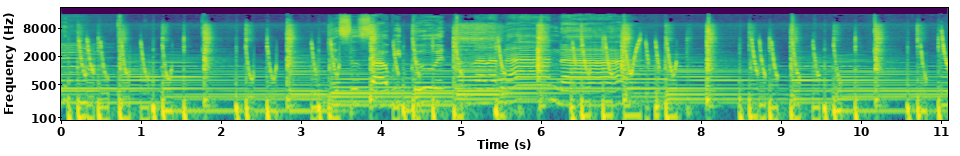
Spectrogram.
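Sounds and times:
funk band playing: 0.0s - 11.0s
steady drum beat from boombox: 0.0s - 11.0s.

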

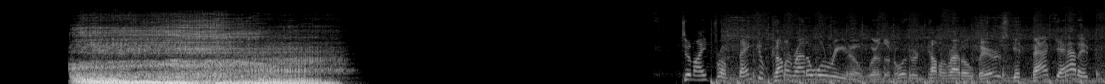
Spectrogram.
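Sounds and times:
bear roar: 0.7s - 3.7s.

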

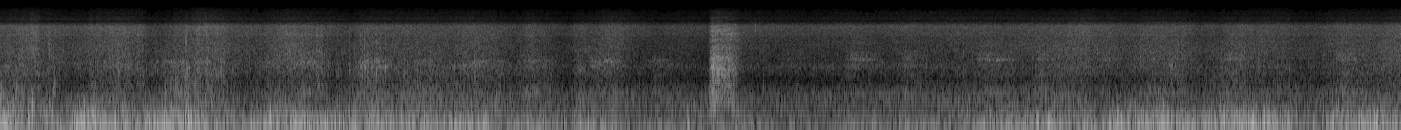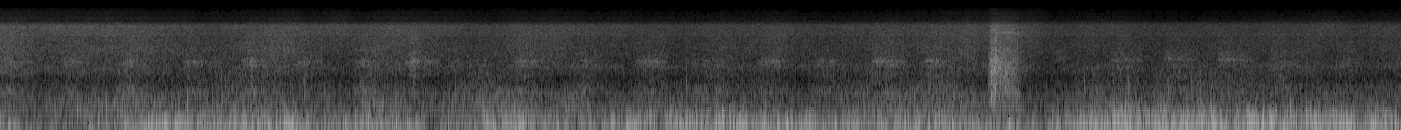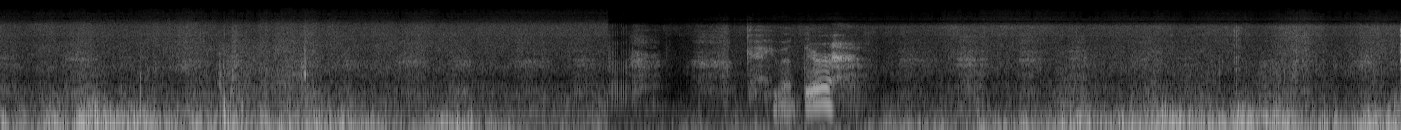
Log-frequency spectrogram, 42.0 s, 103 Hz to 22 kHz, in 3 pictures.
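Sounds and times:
skis hissing through snow: 0.0s - 34.4s, 36.9s - 42.0s
wind buffeting microphone: 0.0s - 42.0s.

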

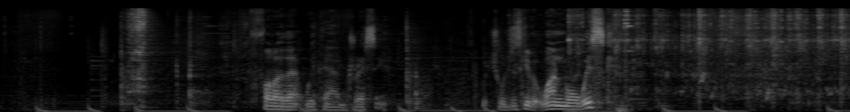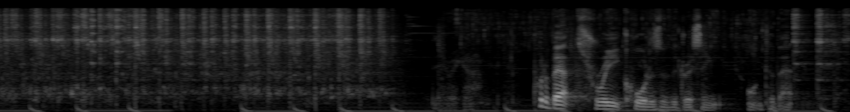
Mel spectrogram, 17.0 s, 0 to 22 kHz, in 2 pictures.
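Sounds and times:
wire whisk beating liquid in bowl: 5.6s - 12.6s.

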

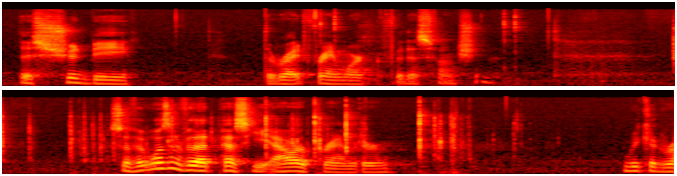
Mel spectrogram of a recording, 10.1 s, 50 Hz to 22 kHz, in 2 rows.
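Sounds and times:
computer keyboard keystrokes: 5.0s - 9.0s.

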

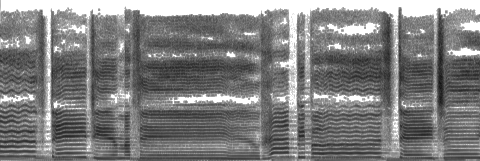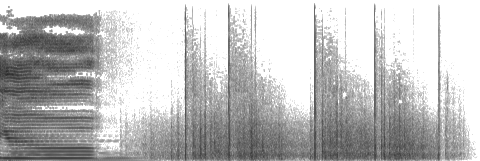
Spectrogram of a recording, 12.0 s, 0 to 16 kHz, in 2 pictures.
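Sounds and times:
fireworks crackling: 7.5s - 12.0s
sharp firework pops: 7.5s - 12.0s.

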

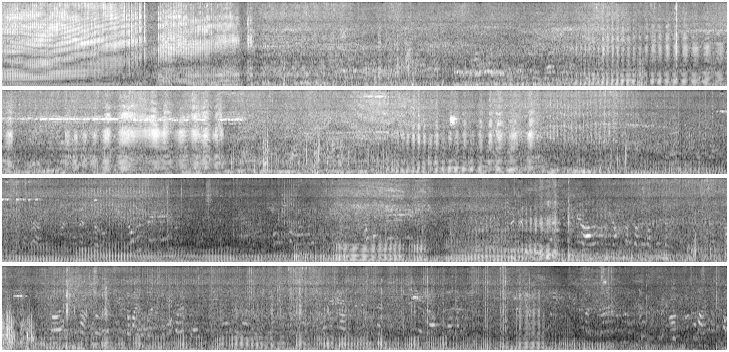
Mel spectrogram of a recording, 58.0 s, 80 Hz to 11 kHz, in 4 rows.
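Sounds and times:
motorcycle engine running: 0.0s - 58.0s
wind noise on microphone: 2.5s - 10.6s, 12.2s - 13.2s, 18.2s - 23.4s, 24.0s - 28.9s, 40.2s - 55.8s.

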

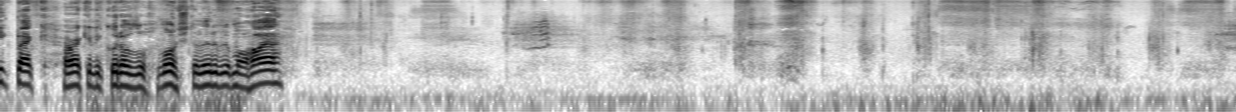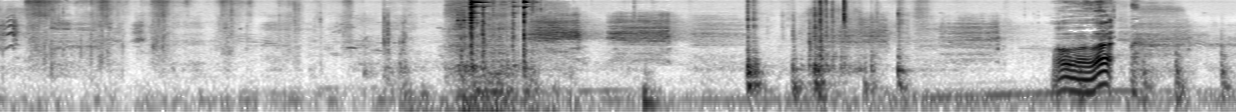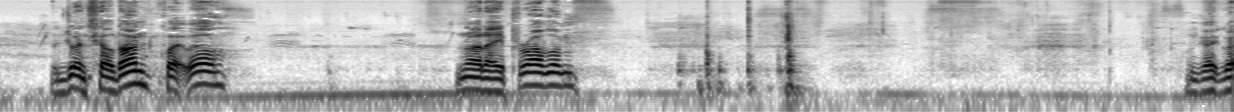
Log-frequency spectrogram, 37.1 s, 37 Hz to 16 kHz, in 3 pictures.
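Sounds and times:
footsteps through grass: 0.1s - 16.2s, 32.9s - 36.9s.

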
